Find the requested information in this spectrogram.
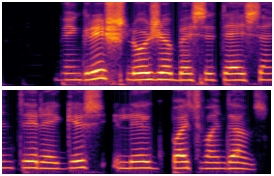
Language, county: Lithuanian, Telšiai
